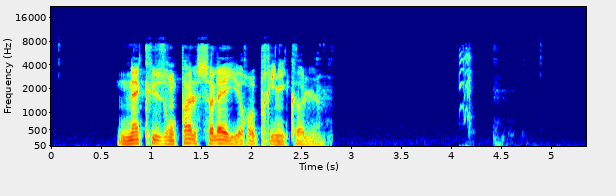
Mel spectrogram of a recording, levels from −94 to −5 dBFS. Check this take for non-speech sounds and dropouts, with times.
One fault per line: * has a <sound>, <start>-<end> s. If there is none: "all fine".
* has a squeak, 4.1-4.3 s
